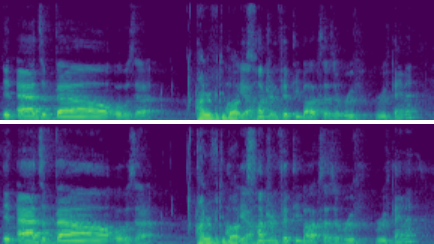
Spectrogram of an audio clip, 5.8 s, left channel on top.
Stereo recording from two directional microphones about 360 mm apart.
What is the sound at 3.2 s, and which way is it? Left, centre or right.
Speech, centre.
